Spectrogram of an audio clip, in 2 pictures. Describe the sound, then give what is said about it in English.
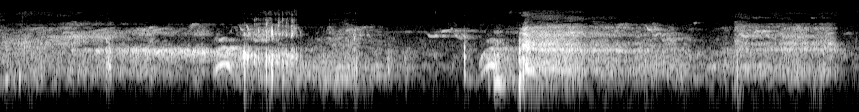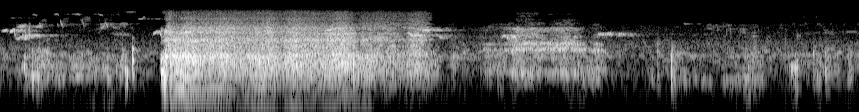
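A dog, a grandmother's dog, barks repeatedly in short, irregular bursts, with a loud rushing, rumbling noise surging briefly midway before the barking continues. “Oh, now the dog's gonna start barking.”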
